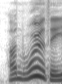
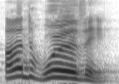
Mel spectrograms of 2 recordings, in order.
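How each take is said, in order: First: Said in the usual way. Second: Unworthy drawn out slowly and louder, falling; slow emphatic unworthy. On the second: Shown as a demonstration. Pastor preaching to the congregation, slow and emphatic. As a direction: lean hard into unworthy.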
